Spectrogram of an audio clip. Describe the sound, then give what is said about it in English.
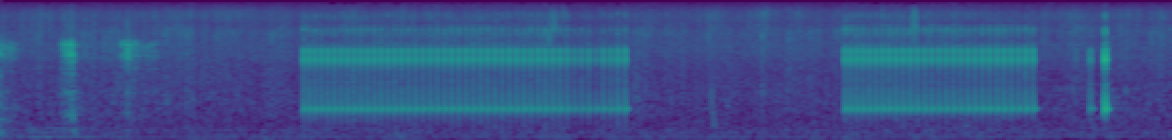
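A few quick clicks as an office phone is dialed to call Wolf, then two long buzzing rings from the telephone with a steady pulsing trill and a pause between them, followed by a sharp click. “I drove down to the document research laboratory on Vanderbilt and got such a shock that I grabbed the office phone and dialed Wolf at once.”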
